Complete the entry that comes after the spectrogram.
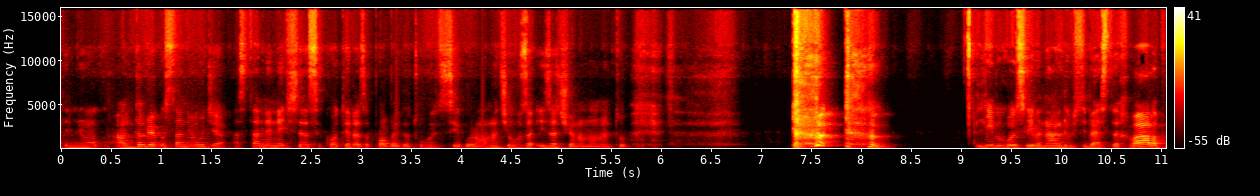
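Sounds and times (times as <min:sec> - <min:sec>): woman coughing: 0:07.3 - 0:08.4.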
